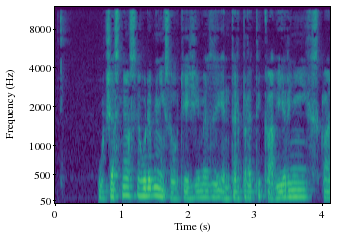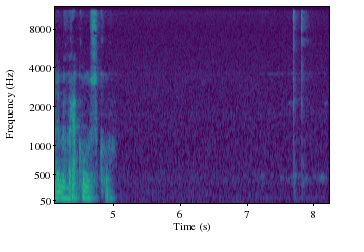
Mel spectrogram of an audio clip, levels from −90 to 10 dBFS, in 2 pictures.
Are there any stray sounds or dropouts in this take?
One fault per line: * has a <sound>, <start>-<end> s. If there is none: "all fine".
all fine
